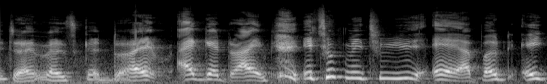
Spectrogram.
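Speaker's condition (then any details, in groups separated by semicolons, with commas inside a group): Cerebral palsy; moderate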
